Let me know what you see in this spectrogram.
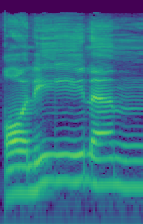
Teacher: القاف من احرف الاستعلاء تفخم مرتبه ثانيه لانها مفتوحه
